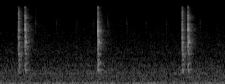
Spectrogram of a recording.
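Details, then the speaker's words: 1960s Montreal-made Emerson EH23A stereo console, on-off switch on the back of the treble control: sharp clicks, some a hesitant double snap with a delay; owner suspects a busted mechanical power switch. "You hear that little bit of a delay in the click? Doesn't bode well for the switch. So it could just simply be a busted switch."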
